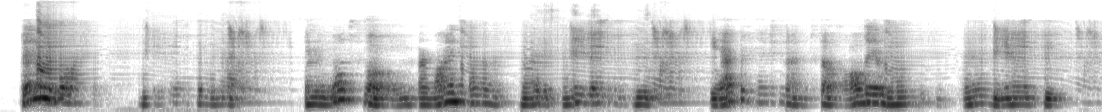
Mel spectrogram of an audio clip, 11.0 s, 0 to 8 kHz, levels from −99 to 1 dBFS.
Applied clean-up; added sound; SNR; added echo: neural mask model DeepFilterNet 3.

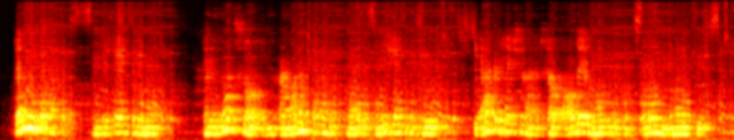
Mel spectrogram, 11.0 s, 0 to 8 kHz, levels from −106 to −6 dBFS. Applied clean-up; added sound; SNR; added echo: neural separator model SepFormer DNS4.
